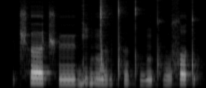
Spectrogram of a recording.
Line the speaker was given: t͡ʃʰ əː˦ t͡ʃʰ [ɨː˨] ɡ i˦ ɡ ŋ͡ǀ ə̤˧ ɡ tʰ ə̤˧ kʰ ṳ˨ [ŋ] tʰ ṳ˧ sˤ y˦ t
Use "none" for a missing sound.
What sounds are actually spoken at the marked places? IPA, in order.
ʉː˨, ŋ

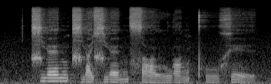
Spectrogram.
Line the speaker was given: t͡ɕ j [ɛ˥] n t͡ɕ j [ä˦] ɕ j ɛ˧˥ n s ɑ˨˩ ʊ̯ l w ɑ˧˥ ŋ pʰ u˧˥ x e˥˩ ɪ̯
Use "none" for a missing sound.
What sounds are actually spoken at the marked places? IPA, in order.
ɛ˥, ä˨

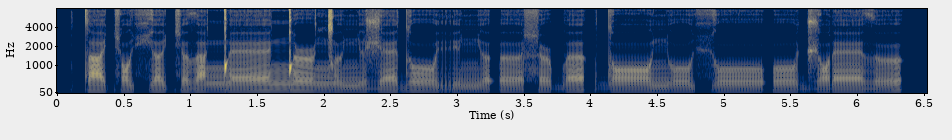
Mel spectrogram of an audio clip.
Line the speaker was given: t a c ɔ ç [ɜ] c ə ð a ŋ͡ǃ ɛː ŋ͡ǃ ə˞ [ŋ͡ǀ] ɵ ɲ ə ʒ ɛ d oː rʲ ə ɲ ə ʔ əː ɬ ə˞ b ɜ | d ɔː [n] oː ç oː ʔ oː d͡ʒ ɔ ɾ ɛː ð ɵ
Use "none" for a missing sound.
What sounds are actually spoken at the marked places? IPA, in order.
ɜ, ŋ͡ǀ, ɲ

